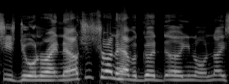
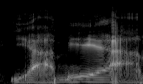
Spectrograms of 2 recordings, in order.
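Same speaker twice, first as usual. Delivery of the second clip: very low monster voice; low gremlin-like eating voice; creature voice; 12 semitones lower, 6 dB quieter than usual. Retold or imitated. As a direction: play a little monster, deep in the throat. Voicing the creature.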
